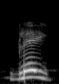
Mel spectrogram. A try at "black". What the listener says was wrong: ওটা তো সিবিসি word বললাম, ওটা শর্ট সাউন্ড হবে। এখন যে বুঝাই দিলাম আমি, ল, এ, ক, এ, ক, ব্ল্যাক,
